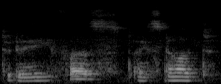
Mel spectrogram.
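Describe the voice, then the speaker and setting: Woman, guided meditation, mellow tone, calm and deliberate, long pauses, echoey room with faint noise. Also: lowish voice, gravelly. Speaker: meditation teacher. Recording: roomy echo, light background noise.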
